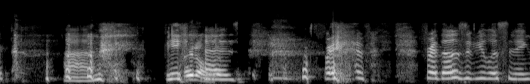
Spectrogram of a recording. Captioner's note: laughs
